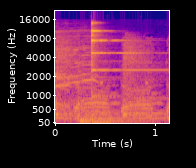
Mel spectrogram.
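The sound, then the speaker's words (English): A single bright bell ding strikes sharply and rings on with a high, shimmering tone that slowly fades, heard over a steady low background murmur. “Somebody hit the bell.”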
